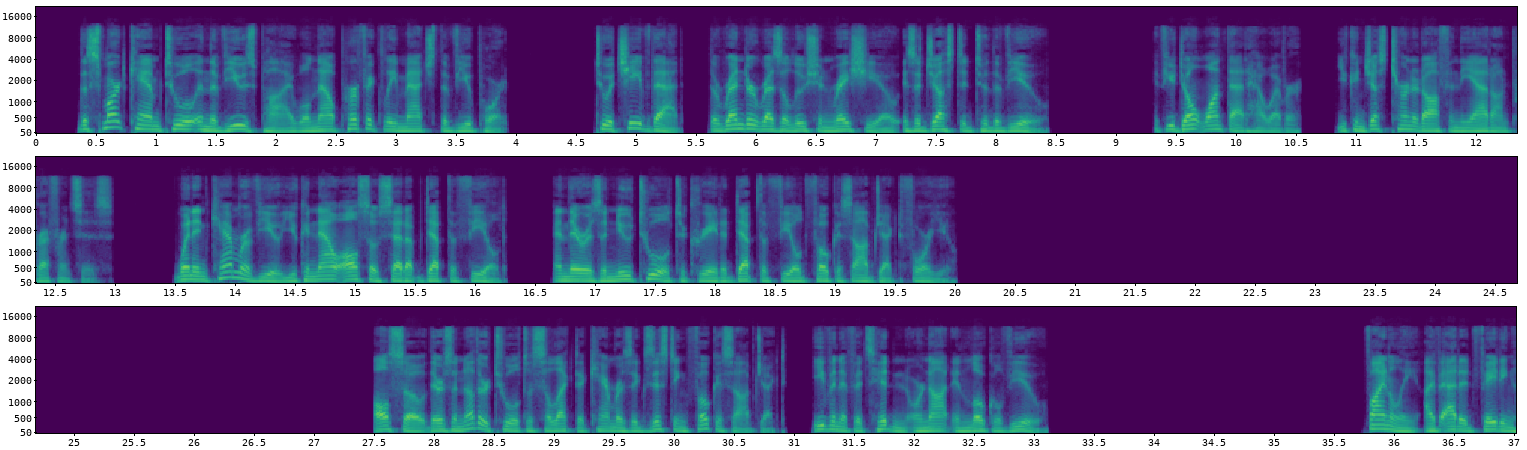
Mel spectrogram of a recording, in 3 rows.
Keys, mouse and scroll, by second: 0.0 Page_Down, 2.9 alt+click, 14.2 Page_Down, 16.6 Page_Down, 25.5-25.9 ctrl+drag, 28.0 Page_Down, 34.8 ctrl+click, 34.8 g.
